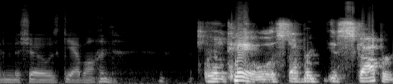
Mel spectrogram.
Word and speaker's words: Gaban: It's not Gaban, it's Gaban. I won't read it that way until I have confirmation by hearing it in the show. It's already been said in the show as Gaban.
